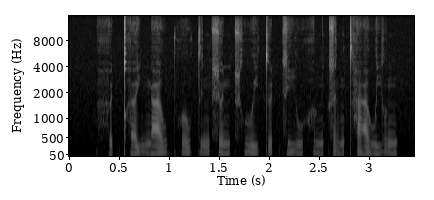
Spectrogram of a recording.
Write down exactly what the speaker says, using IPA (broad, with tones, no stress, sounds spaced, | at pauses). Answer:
h ɵ˨ t̚ pʰ ɐ˨˥ j ŋ aː˨˥ w pʰ o˨˥ w t̪ ɪ˨˧ ŋ s ɵ˧ n t͡sʰ uː˧ j t̪ ɵ˧ t̚ s iː˧ w h ʊ˨˥ ŋ t͡s ɐ˨˥ ŋ t̪ʰ aː˨˥ w j ʊ˥ ŋ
